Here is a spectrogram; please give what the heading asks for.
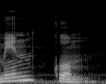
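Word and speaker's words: منكم: So to pronounce it, you have to separate these two syllables between the two capital letters. So you pronounce it by saying min kum.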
